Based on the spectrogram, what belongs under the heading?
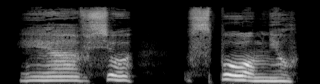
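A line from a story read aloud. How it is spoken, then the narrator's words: Sudden hoarse wheeze. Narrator (Russian): неожиданно просипел он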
